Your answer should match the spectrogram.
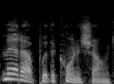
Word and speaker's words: cornichon: It's spelled C-O-R-N-I-C-H-O-N.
